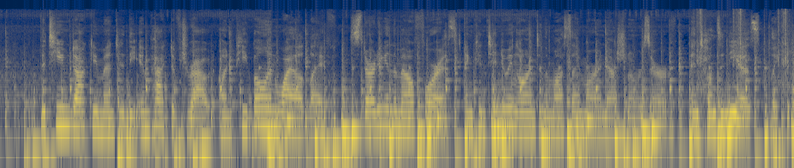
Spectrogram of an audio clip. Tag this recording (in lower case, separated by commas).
speech, music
